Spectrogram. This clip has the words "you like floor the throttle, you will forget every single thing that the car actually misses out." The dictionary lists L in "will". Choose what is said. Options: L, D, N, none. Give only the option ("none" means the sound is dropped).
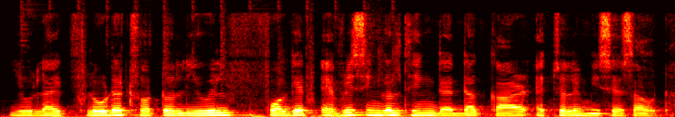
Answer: L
